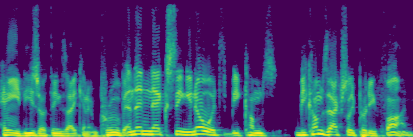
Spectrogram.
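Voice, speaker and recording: A somewhat breathy man talks at a very fast pace with lively intonation. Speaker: sales consultant. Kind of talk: interview. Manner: clear, well-paced.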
